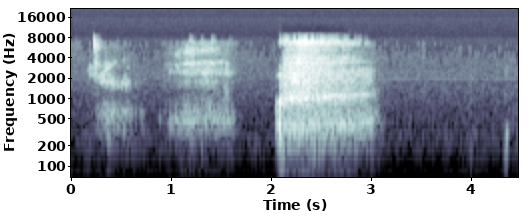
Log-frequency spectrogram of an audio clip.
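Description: A man breathing hard through his mouth against the burn of a Dorset Naga chili pod: two short breaths, then a loud, hissing exhale about two seconds in that lasts about a second.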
